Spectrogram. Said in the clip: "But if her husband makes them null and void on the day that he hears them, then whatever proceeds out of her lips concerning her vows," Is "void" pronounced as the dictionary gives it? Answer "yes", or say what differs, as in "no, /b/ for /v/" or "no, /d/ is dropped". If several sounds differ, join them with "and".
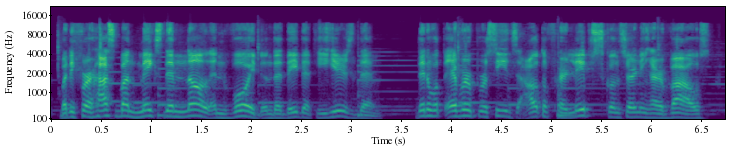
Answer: yes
